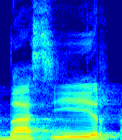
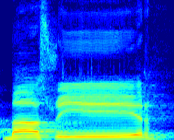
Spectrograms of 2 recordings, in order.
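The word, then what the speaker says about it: بَصِير: diperhatikan adalah kalimat atau kata Basyir free itu sport bukan Sin gak boleh kalian membacanya Basyir itu salah yang benar adalah Baal Veer kita ulangi ayat huwalladzii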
